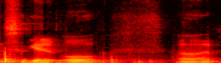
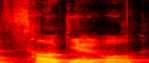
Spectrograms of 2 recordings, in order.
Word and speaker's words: Sugil Oh: I'm Sugil Oh, not Seogil Oh, Sugil Oh.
